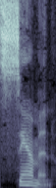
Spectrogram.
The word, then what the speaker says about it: salmon: We've got salmon, where the L is totally silent, subtle, where the B just vanishes, and debris without the S sound.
